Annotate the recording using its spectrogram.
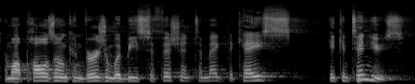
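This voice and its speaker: A man's voice: a little high, fairly even intonation, a little fast. A man preaching a sermon in an emphatic, conversational way, often checking in with the congregation. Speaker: pastor. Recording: long reverb of a large hall.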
